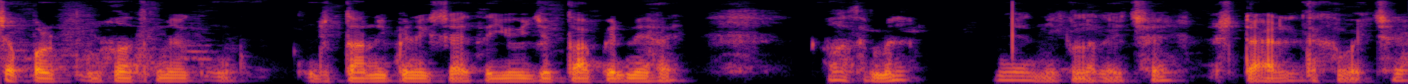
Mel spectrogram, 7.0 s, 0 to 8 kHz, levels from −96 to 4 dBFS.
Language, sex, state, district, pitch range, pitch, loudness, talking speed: Maithili, male, Bihar, Samastipur, 105-135 Hz, 110 Hz, -29 LUFS, 195 wpm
